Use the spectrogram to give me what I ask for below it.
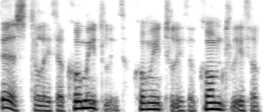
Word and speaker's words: talitha kum: When Aramaic is spoken, the spoken words would be Talitha Kum, Talitha Kum.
